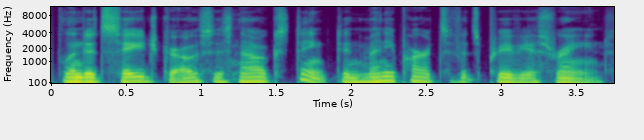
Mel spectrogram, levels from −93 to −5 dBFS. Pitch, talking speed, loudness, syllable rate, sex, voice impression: 125 Hz, 225 wpm, -18 LUFS, 5.4 syllables/s, male, masculine, adult-like, slightly thick, tensed, slightly dark, soft, clear, fluent, intellectual, calm, reassuring, wild, modest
